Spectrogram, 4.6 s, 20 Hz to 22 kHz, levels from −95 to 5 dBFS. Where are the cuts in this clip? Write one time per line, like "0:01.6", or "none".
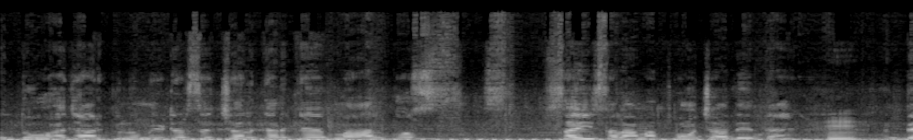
none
